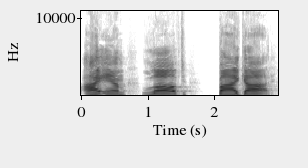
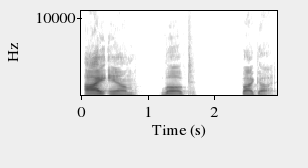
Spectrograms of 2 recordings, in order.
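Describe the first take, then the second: First: Louder, slow and deliberate; said with heart. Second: Softer, inward, spoken to yourself. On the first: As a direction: declare it slowly from the heart. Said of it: "say it in your heart". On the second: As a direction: murmur it softly, just for you. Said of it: "You need to say this to yourself". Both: Shown as a demonstration.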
